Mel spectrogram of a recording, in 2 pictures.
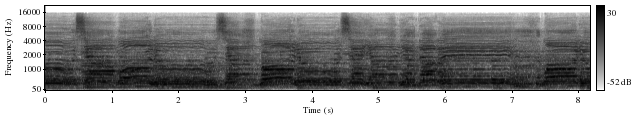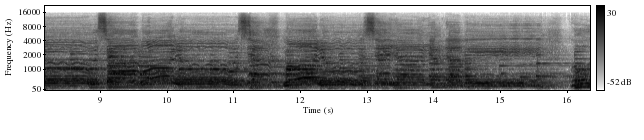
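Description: A worship team of mixed men's and women's voices singing a Ukrainian hymn together in phrases, with wavering sustained notes, over keyboard and guitar accompaniment. The singing dips briefly near the end, between lines.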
